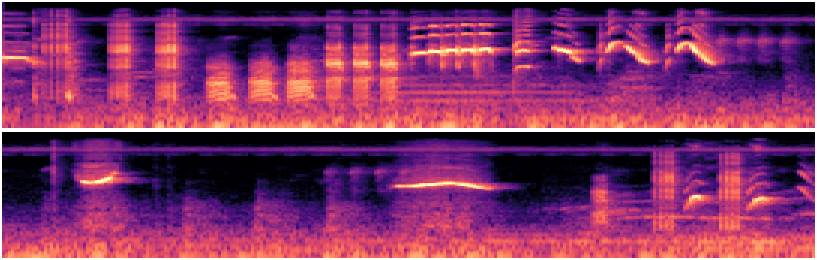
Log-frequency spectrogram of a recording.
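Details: Lure song of a Nias hill myna meant to set other mynas singing. It opens with clicking bursts, then loud looping whistles and a pure falling whistle, with separated harsh notes and pauses between phrases.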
